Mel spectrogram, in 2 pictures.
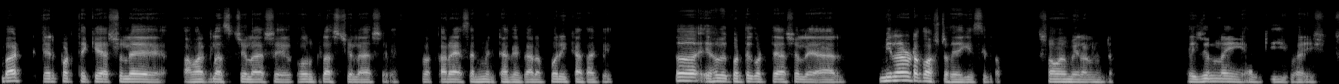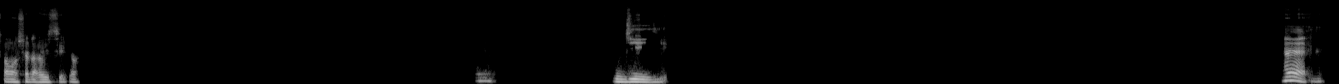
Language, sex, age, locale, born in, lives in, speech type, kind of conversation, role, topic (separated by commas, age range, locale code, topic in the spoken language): Bengali, male, 20-24, bn-BD, Bangladesh, Bangladesh, conversation, unstructured, none, তুমি কীভাবে দৈনন্দিন শরীরচর্চাকে মজার করে তোলো?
